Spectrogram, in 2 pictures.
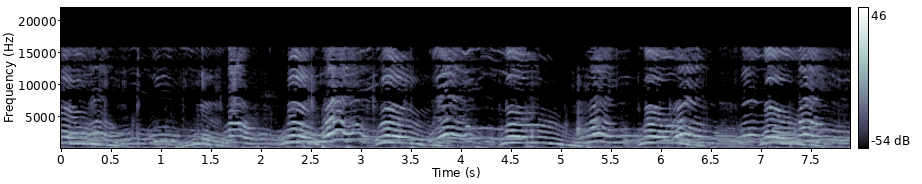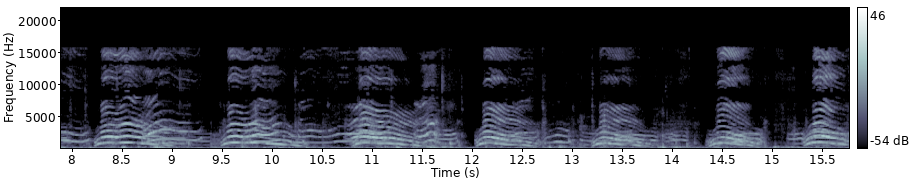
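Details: Jindo puppies just born on New Year's Day at a rural home, one of nine in a litter delivered between 8:30 morning and 1 o'clock, whine in a dense chorus of rapid, rising-then-falling squeals, nearly continuous and overlapping.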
